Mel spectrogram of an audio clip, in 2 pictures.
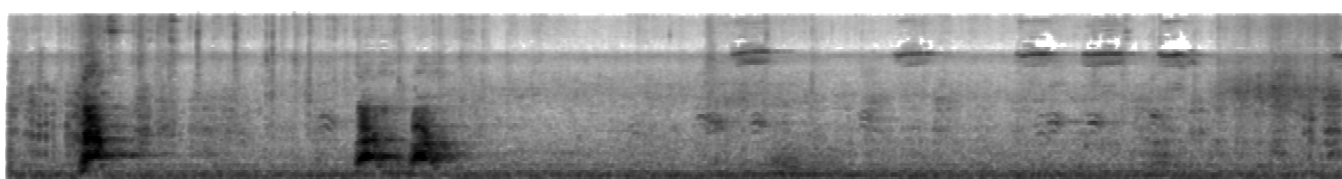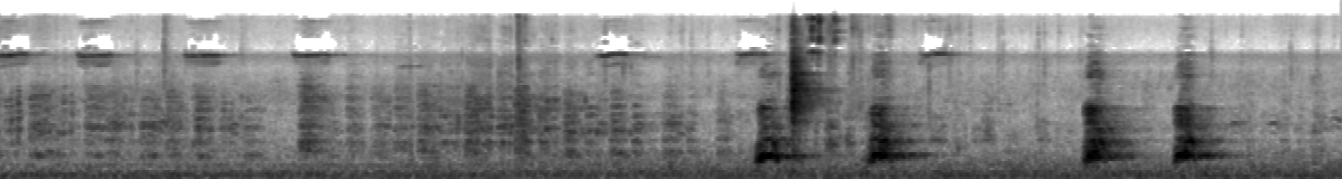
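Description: A dog barking in short, loud barks: once near the start, twice in quick succession about three seconds in, then four more in two pairs over the last few seconds.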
